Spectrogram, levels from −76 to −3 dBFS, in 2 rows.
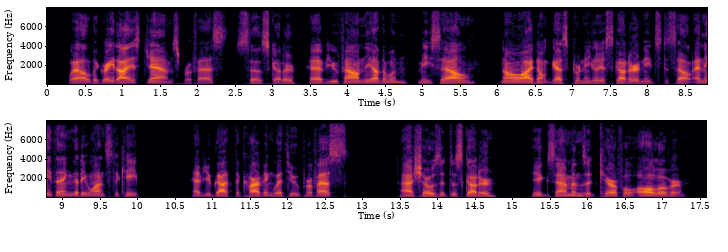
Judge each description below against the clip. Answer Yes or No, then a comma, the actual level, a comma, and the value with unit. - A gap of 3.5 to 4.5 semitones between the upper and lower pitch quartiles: No, average, 2.8 semitones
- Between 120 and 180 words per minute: Yes, average, 170 wpm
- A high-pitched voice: No, medium, 140 Hz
